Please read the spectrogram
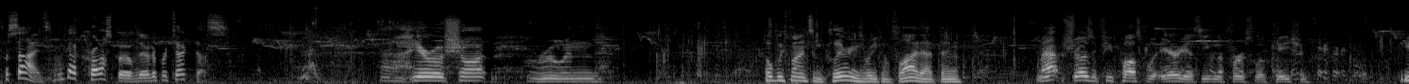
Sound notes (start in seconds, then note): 3.6 sigh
